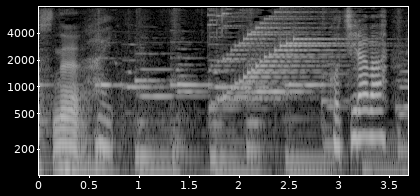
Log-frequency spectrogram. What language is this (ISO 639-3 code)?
jpn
